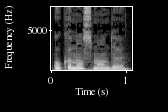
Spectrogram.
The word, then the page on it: au commencement de: francais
